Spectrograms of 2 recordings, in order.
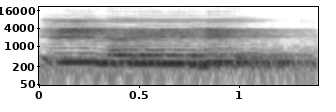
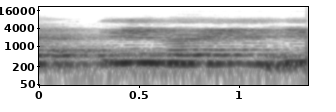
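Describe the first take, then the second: First: الیہ very slowly, ilayhi with each sound clear; drawn-out exact الیہ as ilayhi; correct pronunciation. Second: الیہ said slowly in a plain way; a slow plain الیہ before the correction; الیہ unmarked, slow; plain first take. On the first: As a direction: recite الیہ slowly and carefully the Arabic way. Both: Shown as a demonstration. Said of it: "اس کی صحیح pronunciation".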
